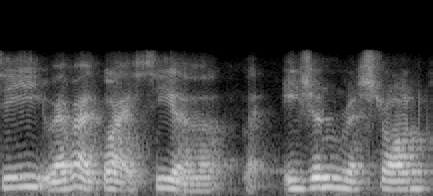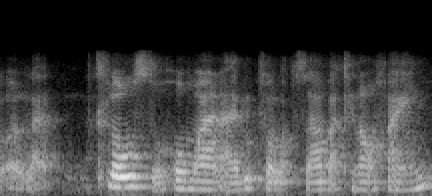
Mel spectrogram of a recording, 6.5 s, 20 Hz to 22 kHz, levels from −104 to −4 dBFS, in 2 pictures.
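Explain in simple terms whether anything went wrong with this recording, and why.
Nothing went wrong: the speech is carried by an ordinary AMR wideband (HD Voice) phone link, which by design carries nothing above 7.2 kHz and leaves only the light coding wear that link normally adds.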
